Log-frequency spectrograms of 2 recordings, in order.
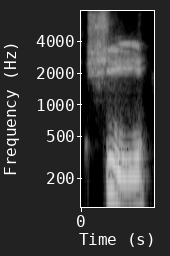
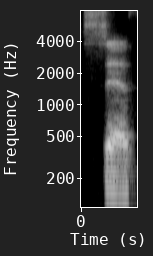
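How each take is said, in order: First: It starts with 'sh' and ends in a vowel. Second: It starts with 's' and ends with 'th'. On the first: This is the native Gaelic pronunciation. "in Scots Gaelic ... It is pronounced she" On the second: This is the English reading of the spelling. "In English, it would be pronounced Sith"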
